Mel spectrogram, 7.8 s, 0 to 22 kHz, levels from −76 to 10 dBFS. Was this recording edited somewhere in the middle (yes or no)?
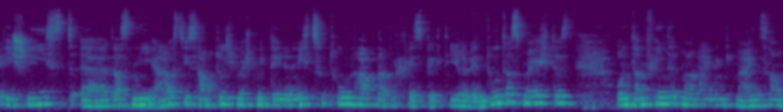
no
